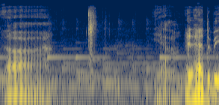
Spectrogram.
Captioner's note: clicks tongue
